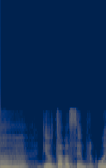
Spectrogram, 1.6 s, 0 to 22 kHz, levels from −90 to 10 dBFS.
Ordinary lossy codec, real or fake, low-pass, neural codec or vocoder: none; fake; none; codec, 16 kHz, about 1 kbps, DyCAST, with the encoder's durations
